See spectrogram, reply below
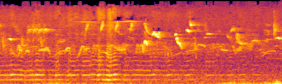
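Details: Nightingale heard in Brijeste: looping whistled notes and sharp chirps in quick succession, accompanied by a steady low hum throughout.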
